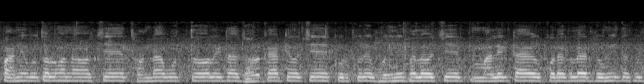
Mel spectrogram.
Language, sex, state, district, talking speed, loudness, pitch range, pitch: Odia, male, Odisha, Sambalpur, 120 wpm, -15 LUFS, 165-175 Hz, 170 Hz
